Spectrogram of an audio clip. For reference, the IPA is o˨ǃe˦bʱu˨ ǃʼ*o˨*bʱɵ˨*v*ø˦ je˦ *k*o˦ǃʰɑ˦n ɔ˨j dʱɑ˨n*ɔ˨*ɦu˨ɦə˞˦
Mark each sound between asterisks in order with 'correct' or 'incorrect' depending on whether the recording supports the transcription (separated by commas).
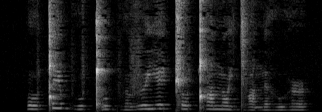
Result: incorrect, correct, incorrect, incorrect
